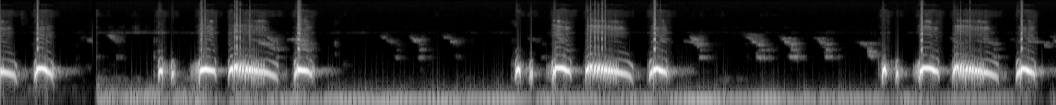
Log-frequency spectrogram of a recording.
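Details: Spotted dove cooing in the liu tan style, a decoy song for luring: three phrases of short coos and a long descending purr, roughly every four seconds, over a steady low hum.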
